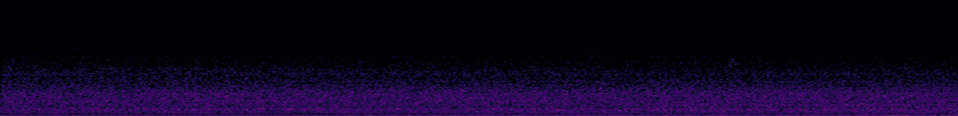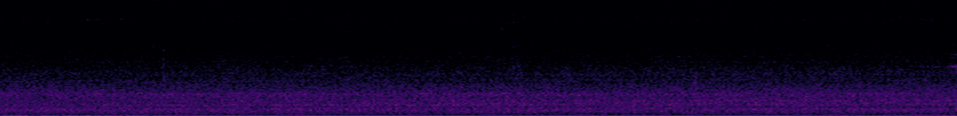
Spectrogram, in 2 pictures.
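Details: Soft steady rumble and room noise with a few low thumps around the middle, no animal voice audible.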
